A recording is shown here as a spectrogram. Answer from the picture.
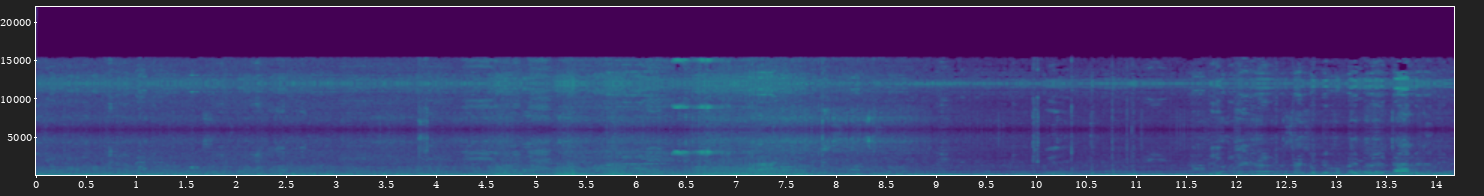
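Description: A vintage car engine idling in a steady low rumble, with indistinct voices of people around it.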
